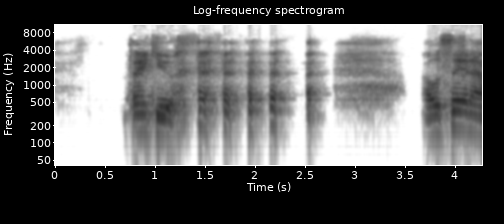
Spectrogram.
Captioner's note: laughs loudly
